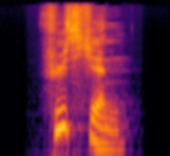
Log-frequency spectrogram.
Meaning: diminutive of Fuß
- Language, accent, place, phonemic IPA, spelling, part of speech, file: German, Germany, Berlin, /ˈfyːs.çən/, Füßchen, noun, De-Füßchen.ogg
